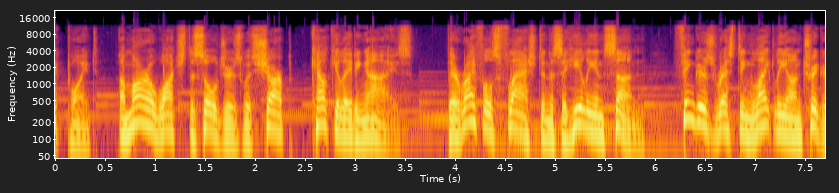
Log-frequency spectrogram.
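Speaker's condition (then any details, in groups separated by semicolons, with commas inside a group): No condition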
